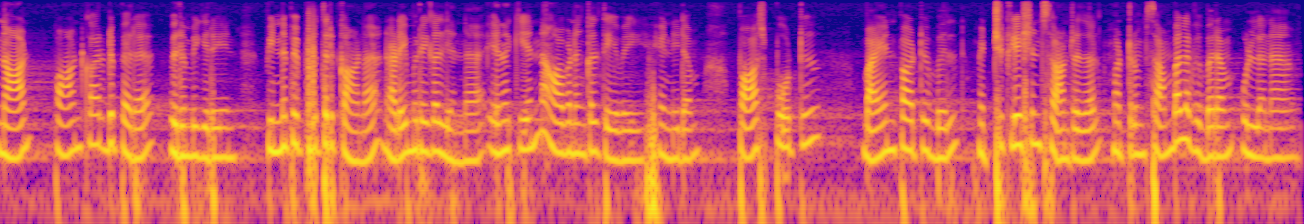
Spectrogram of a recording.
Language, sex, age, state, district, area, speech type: Tamil, female, 18-30, Tamil Nadu, Tiruchirappalli, rural, read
